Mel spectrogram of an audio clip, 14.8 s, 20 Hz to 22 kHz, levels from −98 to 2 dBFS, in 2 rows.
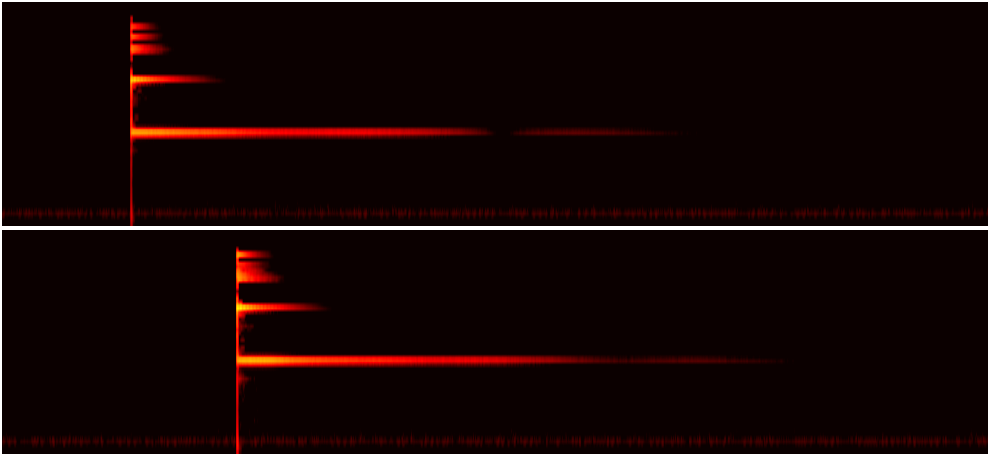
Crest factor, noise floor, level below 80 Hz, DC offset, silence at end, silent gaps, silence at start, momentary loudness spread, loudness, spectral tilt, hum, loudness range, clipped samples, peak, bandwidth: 32 dB; under -90 dBFS; under -90 dBFS; under 0.1%; 4.45 s; none; 0.95 s; 27 LU; -31 LUFS; 5.5 dB/octave; none; 17 LU; under 0.1%; -10 dBFS; 10 kHz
